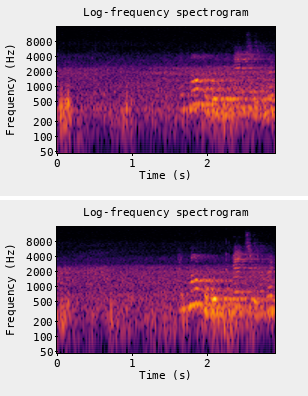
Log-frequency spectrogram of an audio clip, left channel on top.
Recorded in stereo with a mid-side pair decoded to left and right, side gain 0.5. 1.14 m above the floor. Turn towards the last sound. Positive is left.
turn(degrees=-60)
